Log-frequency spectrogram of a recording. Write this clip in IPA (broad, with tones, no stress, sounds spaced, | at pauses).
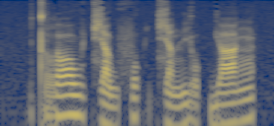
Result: t r ɔː˥˩ w t͡ɕ a˨˩ w f o˦˥ k̚ t͡ɕ a˩˦ n j o˨˩ k̚ j a˦˥ ŋ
